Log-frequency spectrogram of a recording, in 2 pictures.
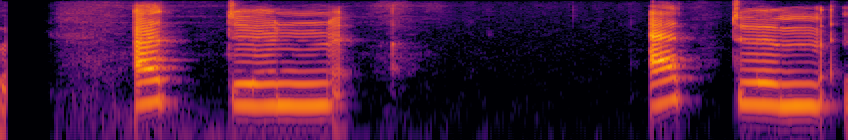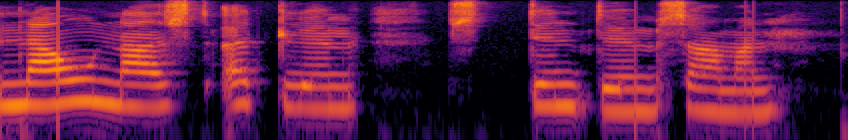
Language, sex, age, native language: Icelandic, female, 7, Icelandic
